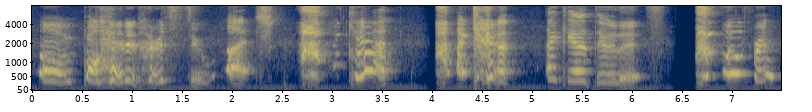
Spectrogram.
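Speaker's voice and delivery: high, cracking cries of pain and despair; anguished screams. Acted. A tormented soul wailing in the distance, high anguished screams. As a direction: scream it like you're being torn apart, begging.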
